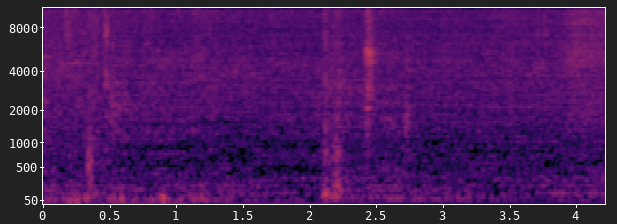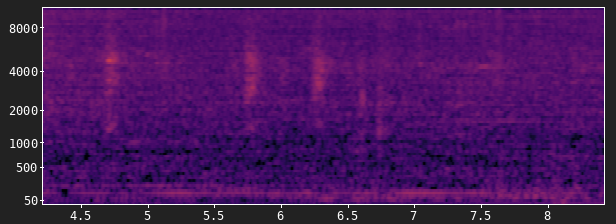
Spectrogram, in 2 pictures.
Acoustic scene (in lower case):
park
